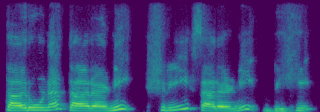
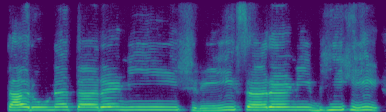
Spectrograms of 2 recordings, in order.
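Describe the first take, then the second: First: The vowel in 'ni' of 'Tarani' is kept short. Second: The vowel in 'ni' of 'Tarani' is drawn out long. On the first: The speaker calls it right. "It should be ni Hrasvaha" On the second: The speaker calls it wrong. "We tend to elongate the ni there"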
